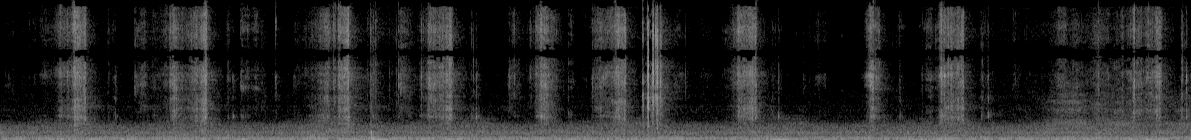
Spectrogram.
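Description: A craft knife slices pieces off a small, solid purple kinetic sand cube held in the hand, making a rapid series of crisp, bright, gritty slicing crunches. A steady low hum runs underneath throughout.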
